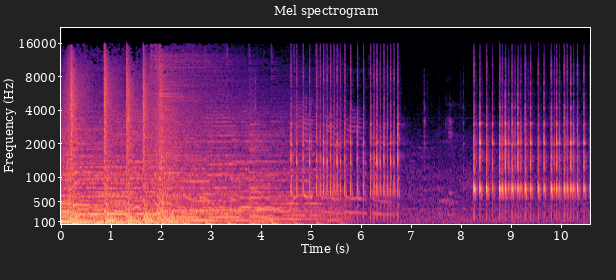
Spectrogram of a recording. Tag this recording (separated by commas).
Speech, Snare drum, Drum, Musical instrument, Percussion, Music, Child speech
